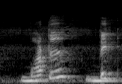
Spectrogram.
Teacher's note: In some accents of English, the glottal stop can replace the sound t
